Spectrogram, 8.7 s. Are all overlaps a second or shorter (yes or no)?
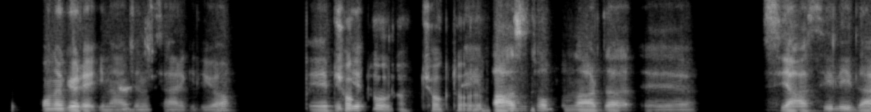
yes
